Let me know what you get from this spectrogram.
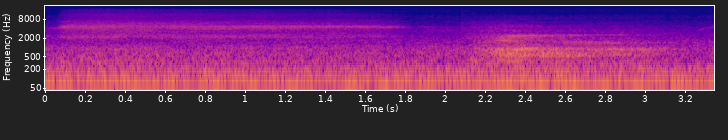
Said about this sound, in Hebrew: אז בואו ננשום. כל שעה איזה חמש נשימות טובות, זה מחולל שינוי מטורף.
